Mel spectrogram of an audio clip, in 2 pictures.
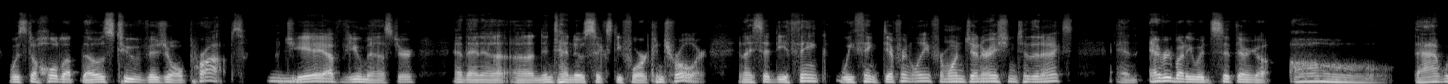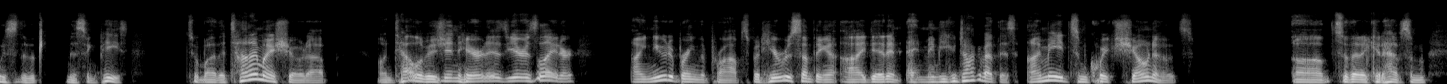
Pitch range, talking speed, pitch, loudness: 110-135 Hz, 195 wpm, 120 Hz, -19 LUFS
